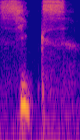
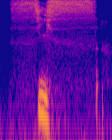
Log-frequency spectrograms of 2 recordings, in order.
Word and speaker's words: six: be careful here because even if it's ending with this x well you'll have to pronounce it like s okay so you get the sis pronunciation s sis okay so it's not six it's sis all right then here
